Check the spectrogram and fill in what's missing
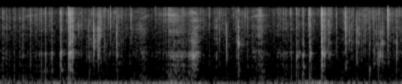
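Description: A solid black bar of soap is shaved with a gold knife so flakes fall off, and the bar is briefly turned in the hands. The clip is full of quiet, dry scraping and crisp, crinkly cuts, with many short bright snaps over a soft low rumble.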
